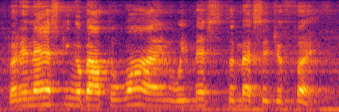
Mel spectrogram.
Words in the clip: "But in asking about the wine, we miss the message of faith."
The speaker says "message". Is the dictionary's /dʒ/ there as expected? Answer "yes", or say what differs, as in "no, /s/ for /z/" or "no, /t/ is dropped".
yes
